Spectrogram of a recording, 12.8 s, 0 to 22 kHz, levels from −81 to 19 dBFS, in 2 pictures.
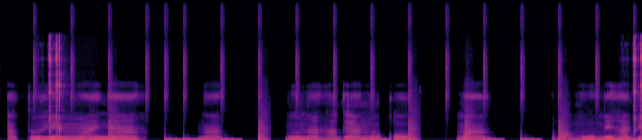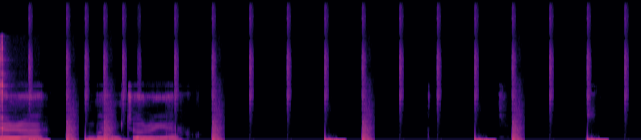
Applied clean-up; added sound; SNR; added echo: none; Drum kit + Crackle; -1 dB; none.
